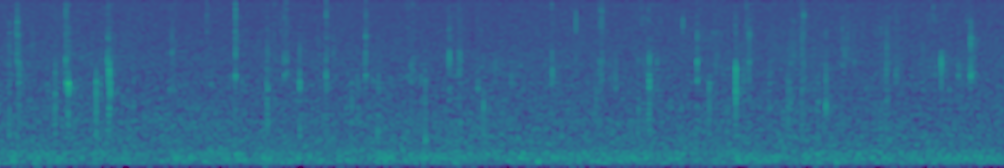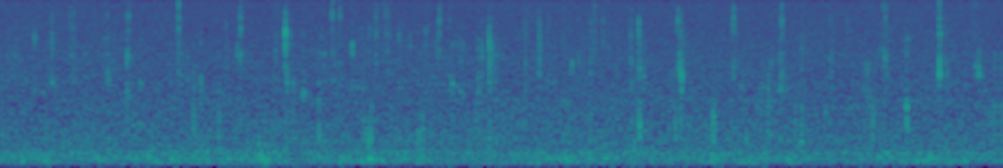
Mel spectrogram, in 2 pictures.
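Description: Chihuahua chewing and crunching on a treat: faint, irregular small clicks of teeth and food, several a second.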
